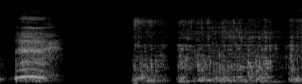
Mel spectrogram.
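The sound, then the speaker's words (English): A short breathy burst, a pause, then an old boat engine running steadily while the boat sits in the water at the dock, giving off a loud, rough, watery rumble with a brief break in the middle. “That is the old boat sitting at the dock.”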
